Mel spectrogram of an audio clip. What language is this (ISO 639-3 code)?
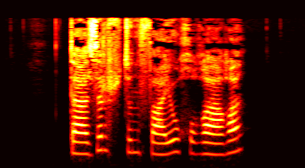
ady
